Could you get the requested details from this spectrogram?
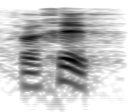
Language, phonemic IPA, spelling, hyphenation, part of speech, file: Dutch, /vərˈɣɪf/, vergif, ver‧gif, noun, Nl-vergif.ogg
- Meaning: poison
